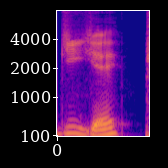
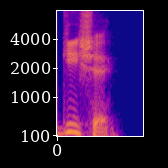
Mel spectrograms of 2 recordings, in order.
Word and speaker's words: Guille: So there's this character named, if I just saw it, I would read it Guille, short for Guillermo. But in the show, his name's pronounced Guiche.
